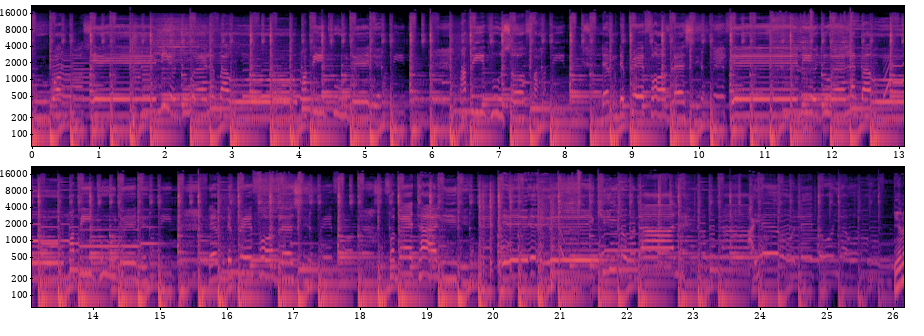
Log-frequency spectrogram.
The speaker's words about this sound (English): So here's the more, well, let's say, pop side of Naija pop.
